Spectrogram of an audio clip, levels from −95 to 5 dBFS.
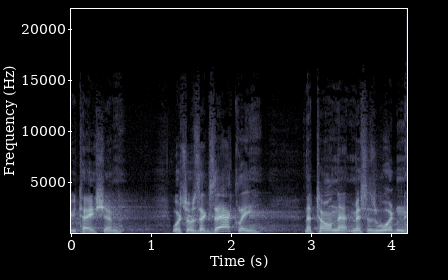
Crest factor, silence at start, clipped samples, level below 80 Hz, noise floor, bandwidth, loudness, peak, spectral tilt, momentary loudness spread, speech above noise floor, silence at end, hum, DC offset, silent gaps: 20 dB; 0 s; under 0.1%; -76 dBFS; -54 dBFS; 14.5 kHz; -28 LUFS; -10 dBFS; -4 dB/octave; 19 LU; 25 dB; 0 s; none; under 0.1%; none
